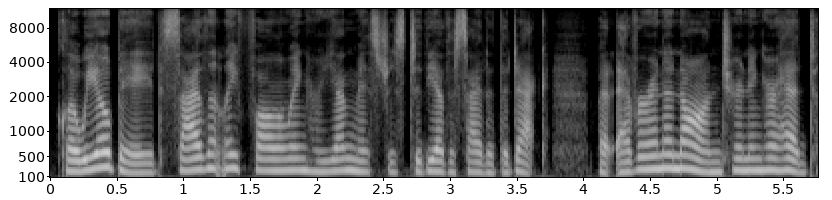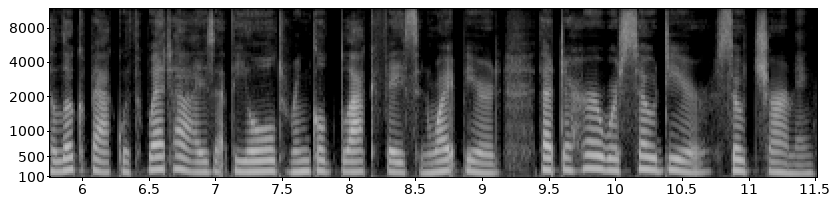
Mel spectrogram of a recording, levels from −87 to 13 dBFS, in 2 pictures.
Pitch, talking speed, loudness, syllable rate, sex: 215 Hz, 230 wpm, -20 LUFS, 5.4 syllables/s, female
